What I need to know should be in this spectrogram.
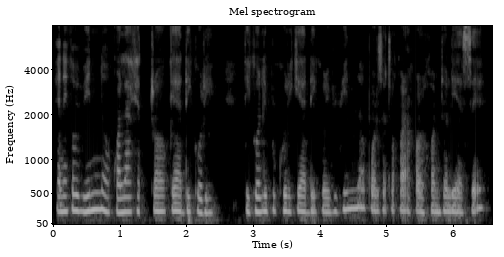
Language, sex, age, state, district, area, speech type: Assamese, female, 30-45, Assam, Kamrup Metropolitan, rural, spontaneous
